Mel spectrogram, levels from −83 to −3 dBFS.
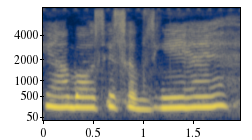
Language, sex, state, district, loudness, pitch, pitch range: Hindi, female, Uttar Pradesh, Lucknow, -15 LUFS, 240 Hz, 235-255 Hz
